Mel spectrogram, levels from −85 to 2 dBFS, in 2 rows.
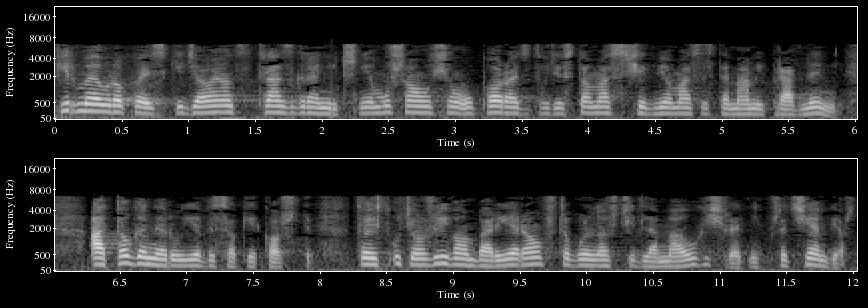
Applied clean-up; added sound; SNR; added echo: none; none; none; none.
